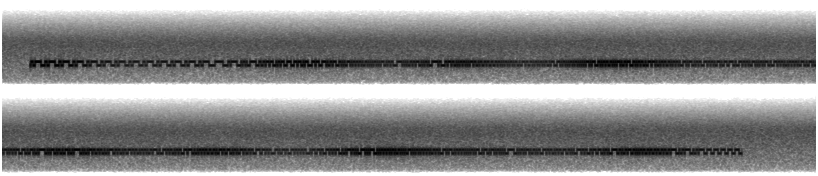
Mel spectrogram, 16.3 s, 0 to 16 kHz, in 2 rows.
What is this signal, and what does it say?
NAVTEX (SITOR-B), 100 baud, 170 Hz shift, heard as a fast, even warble, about 1000 Hz centre, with radio static and fading. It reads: ZCZC SE47 FIRING EXERCISE 07 1200 UTC WITHIN 28 NM OF 59-04S 076-19E. NNNN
